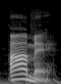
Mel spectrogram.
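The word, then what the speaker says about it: 雨: Her name is actually pronounced Ame, with the first part pitched up, which means rain.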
